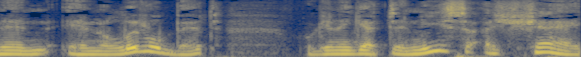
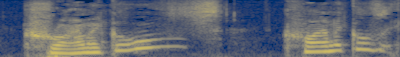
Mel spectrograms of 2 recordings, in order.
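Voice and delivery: mock puzzled question; 9 semitones higher, 3 dB quieter than usual. Mock puzzled at his own word.

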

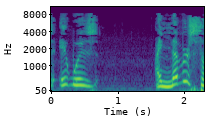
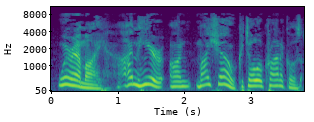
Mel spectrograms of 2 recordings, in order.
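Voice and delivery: normal talking voice

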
